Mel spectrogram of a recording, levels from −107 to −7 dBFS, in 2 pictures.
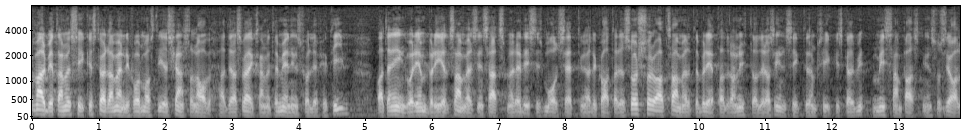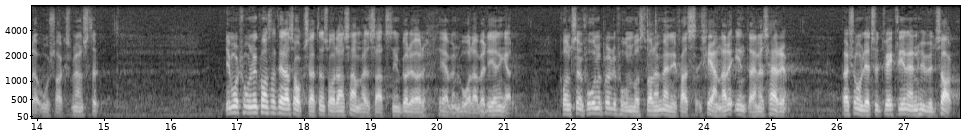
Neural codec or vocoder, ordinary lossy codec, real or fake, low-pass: codec, 16 kHz, 16 kbps, FreqCodec, larger model; none; fake; none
